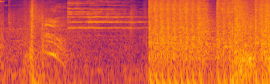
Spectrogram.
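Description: Gunfire erupts in a Daredevil TV episode, a sudden dense and sustained burst of shots that takes over after a quieter stretch with faint voices beneath.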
